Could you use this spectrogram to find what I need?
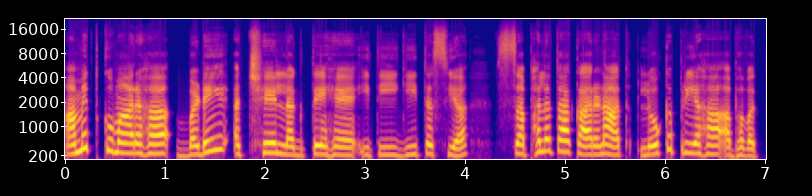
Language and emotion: Sanskrit, neutral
